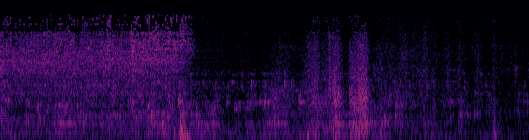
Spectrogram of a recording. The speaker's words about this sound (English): let me just rinse off my hand because I've got garlic olive oil all over my hands.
